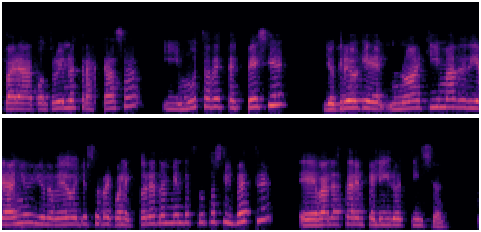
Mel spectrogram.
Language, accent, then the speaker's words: Spanish; Valdivia, Los Ríos, Chile; Yo que soy de Valdivia sería exótica.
